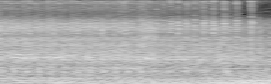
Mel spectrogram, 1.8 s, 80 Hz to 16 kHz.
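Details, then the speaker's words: Mitsubishi L300 Euro 4 diesel at idle: constant gritty whirring hiss over the clatter from the alternator; worn alternator bearing, usually the upper one. "ah maingay yung alternator niya dito guys sa alternator na"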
